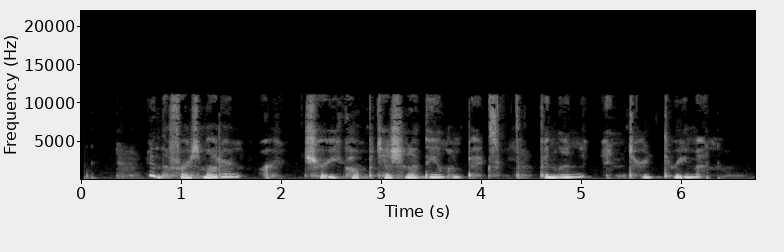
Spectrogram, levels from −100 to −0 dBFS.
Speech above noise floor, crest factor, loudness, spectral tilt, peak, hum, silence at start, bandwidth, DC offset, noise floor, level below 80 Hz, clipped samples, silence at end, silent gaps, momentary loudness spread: 30 dB; 16 dB; -27 LUFS; -4.5 dB/octave; -12 dBFS; none; 0.7 s; 11.5 kHz; under 0.1%; -57 dBFS; -70 dBFS; under 0.1%; 0.55 s; none; 19 LU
